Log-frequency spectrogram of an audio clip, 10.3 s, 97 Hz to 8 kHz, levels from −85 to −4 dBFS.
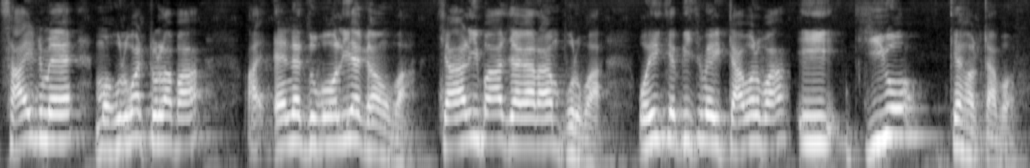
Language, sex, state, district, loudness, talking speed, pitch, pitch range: Bhojpuri, male, Bihar, Gopalganj, -15 LUFS, 155 wpm, 185 Hz, 155-200 Hz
